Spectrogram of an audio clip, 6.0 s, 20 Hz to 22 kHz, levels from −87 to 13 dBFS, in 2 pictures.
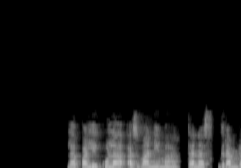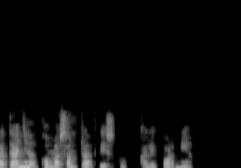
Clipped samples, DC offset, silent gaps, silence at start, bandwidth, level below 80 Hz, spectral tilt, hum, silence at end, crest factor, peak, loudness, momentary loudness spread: under 0.1%; under 0.1%; 2.27-2.34 s, 2.68-2.72 s, 4.61-4.77 s; 0.85 s; 7.8 kHz; -68 dBFS; -5 dB/octave; none; 0.65 s; 20 dB; -4 dBFS; -22 LUFS; 14 LU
